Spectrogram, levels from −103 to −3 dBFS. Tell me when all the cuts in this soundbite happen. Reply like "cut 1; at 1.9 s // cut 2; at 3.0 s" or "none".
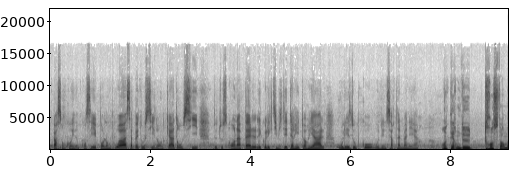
cut 1; at 4.1 s

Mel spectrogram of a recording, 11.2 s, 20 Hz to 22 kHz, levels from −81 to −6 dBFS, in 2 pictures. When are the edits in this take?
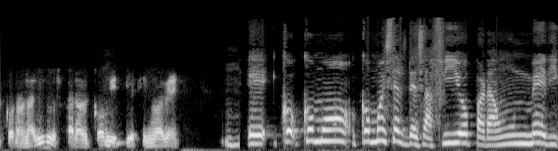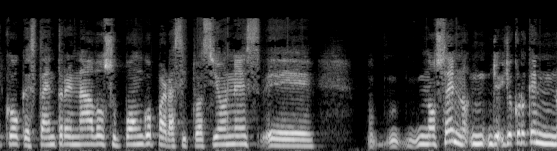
cut 1; at 2.4 s

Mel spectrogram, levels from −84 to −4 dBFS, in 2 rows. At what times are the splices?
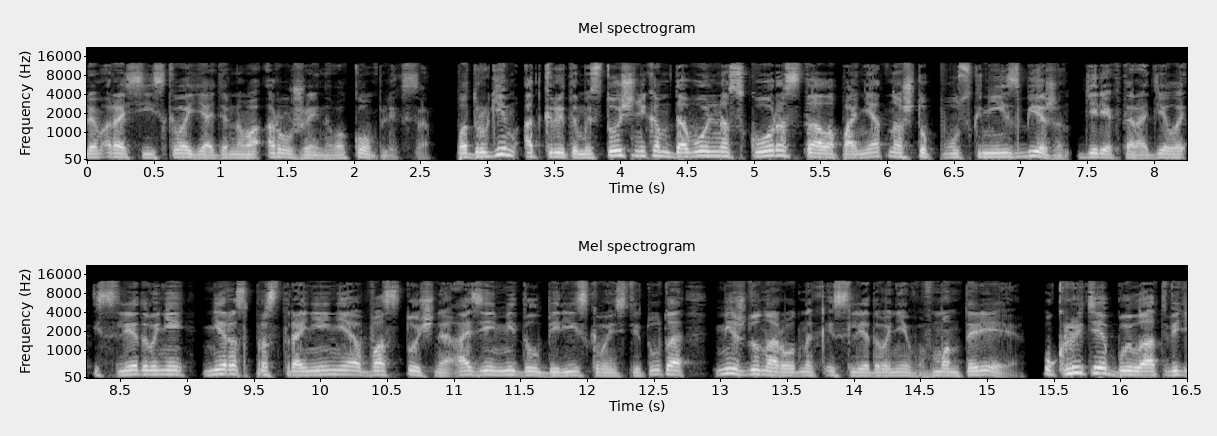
cut 1; at 7.4 s // cut 2; at 15.4 s

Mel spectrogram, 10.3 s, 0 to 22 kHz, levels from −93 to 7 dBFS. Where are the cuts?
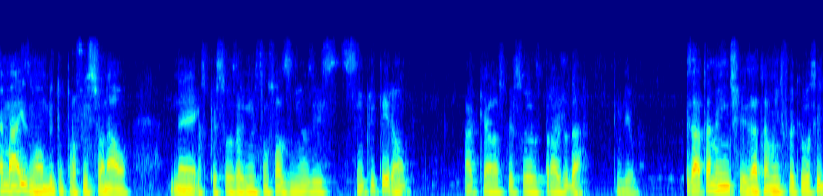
cut 1; at 2.5 s

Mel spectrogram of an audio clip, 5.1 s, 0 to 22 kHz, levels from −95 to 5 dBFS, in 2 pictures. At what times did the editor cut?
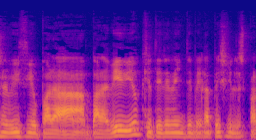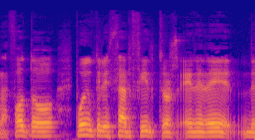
cut 1; at 1.4 s // cut 2; at 3.2 s

